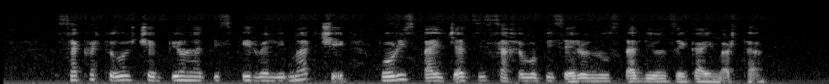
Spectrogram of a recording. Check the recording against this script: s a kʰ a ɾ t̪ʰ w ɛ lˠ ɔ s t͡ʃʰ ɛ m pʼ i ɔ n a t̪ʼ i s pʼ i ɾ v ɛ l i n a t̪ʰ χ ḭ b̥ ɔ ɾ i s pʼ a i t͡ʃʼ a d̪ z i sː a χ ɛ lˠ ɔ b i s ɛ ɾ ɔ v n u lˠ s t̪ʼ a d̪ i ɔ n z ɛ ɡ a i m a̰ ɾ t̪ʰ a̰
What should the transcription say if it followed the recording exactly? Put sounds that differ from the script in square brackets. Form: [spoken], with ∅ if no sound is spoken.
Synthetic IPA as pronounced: s a kʰ a ɾ t̪ʰ w ɛ lˠ ɔ s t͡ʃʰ ɛ m pʼ i ɔ n a t̪ʼ i s pʼ i ɾ v ɛ l i [m] a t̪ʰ [ʃ] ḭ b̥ ɔ ɾ i s pʼ a i t͡ʃʼ a d̪ z i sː a χ ɛ lˠ ɔ b i s ɛ ɾ ɔ v n u lˠ s t̪ʼ a d̪ i ɔ n z ɛ ɡ a i m a̰ ɾ t̪ʰ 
